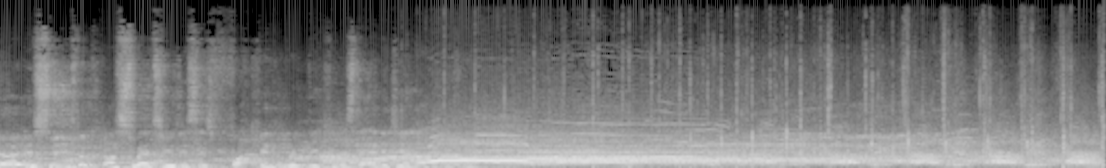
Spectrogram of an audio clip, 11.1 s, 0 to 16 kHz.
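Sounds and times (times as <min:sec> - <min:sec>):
crowd cheering and whooping: 0:03.3 - 0:11.0
hand claps: 0:05.9 - 0:11.0.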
